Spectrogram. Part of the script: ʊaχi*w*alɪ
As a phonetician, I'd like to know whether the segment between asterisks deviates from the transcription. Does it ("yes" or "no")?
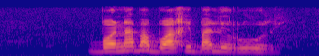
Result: yes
